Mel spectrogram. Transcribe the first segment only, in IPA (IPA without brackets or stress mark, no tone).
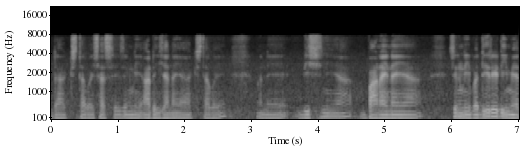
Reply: d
